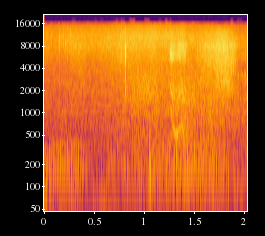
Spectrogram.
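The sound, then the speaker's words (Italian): A cat sound plays from a recording of animal sounds, with a brief, faint meow-like cry rising out of a steady low rumble and hiss, no voices present. “Eh, il gatto, il gatto ti rilassa.”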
